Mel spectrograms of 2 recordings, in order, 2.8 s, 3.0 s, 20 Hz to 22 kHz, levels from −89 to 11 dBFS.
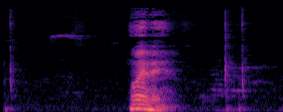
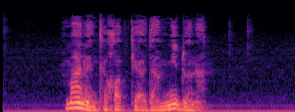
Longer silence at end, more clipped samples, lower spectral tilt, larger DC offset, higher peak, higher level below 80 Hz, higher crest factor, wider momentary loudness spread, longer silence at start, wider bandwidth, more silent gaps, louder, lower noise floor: first, 0.55 s vs 0 s; neither; second, -5 dB/octave vs -7 dB/octave; neither; second, -10 dBFS vs 0 dBFS; second, -66 dBFS vs -38 dBFS; about the same, 20 dB vs 18 dB; first, 27 LU vs 14 LU; first, 1.3 s vs 0.35 s; first, 16 kHz vs 12.5 kHz; neither; second, -25 LUFS vs -18 LUFS; first, -69 dBFS vs -41 dBFS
